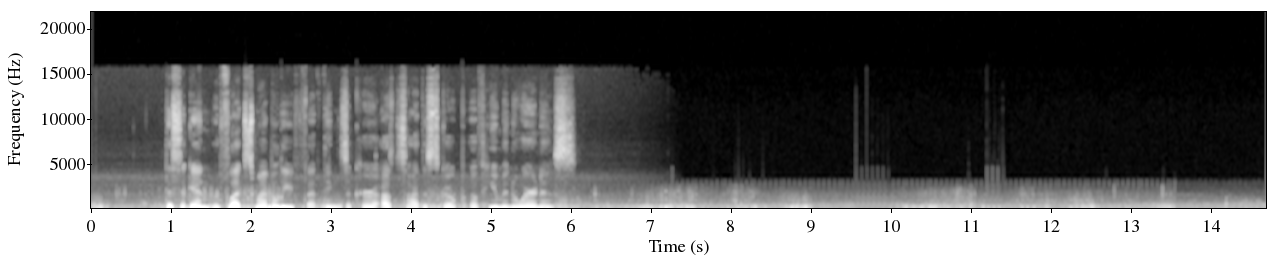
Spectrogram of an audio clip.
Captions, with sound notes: This again reflects my belief that things occur outside the scope of human awareness. [wind blowing]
